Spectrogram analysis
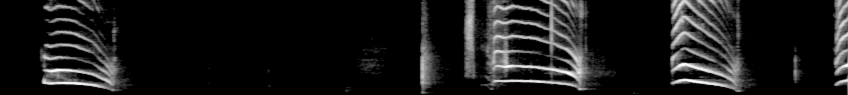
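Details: Young kitten sitting on a chair, meowing: three long, high cries that fall in pitch, with short clicks and a brief squeak between them and another meow starting at the end.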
